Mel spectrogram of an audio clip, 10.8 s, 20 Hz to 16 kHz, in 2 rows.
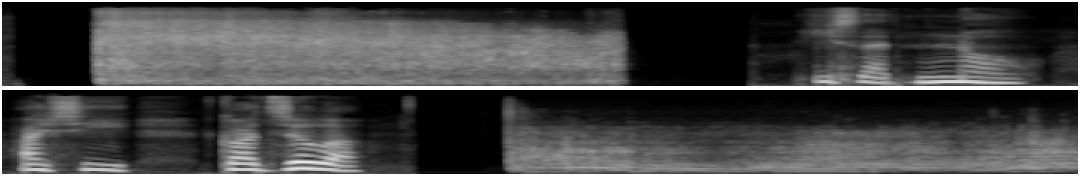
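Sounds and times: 
explosion blast sound effect: 0.5 - 3.2
speech: 4.1 - 7.3.

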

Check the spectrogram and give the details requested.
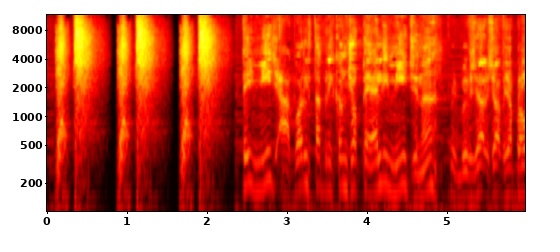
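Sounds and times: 
whip cracks: 0.0 - 2.4
speech: 2.4 - 5.9.

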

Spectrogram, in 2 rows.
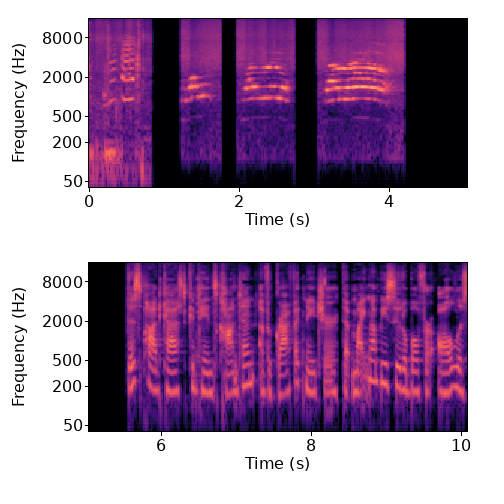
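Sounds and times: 
pet cat meowing: 1.2 - 4.1
speech: 5.6 - 10.0.

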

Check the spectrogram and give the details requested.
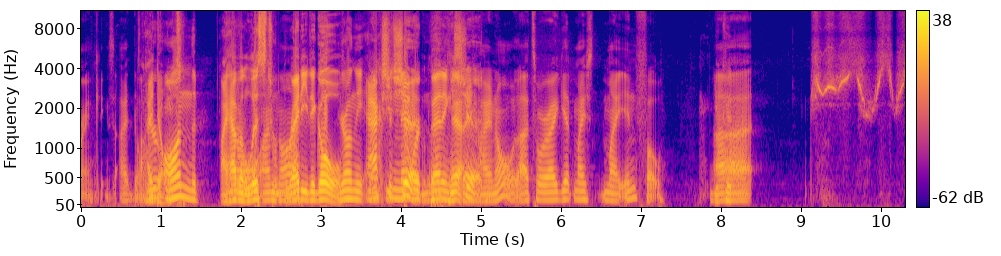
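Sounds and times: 
speech: 0.1 - 8.4, 9.1 - 9.5
person whistling a wavering tune: 9.1 - 10.2.

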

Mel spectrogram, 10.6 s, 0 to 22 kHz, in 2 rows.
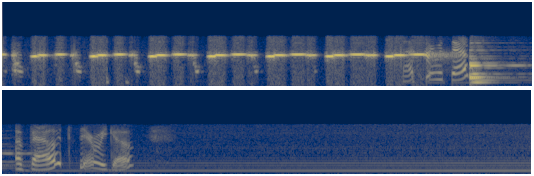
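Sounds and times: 
shrill echo feedback whistle on the line: 0.4 - 5.5
speech: 5.5 - 6.8.

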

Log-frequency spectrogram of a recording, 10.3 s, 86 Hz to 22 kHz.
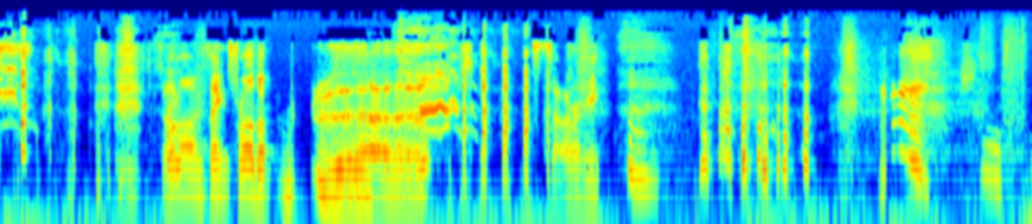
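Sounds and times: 
laughter: 0.0 - 2.1, 3.9 - 6.4, 7.0 - 9.3
speech: 1.6 - 4.4, 5.5 - 6.2
voice imitating a dolphin burping: 2.8 - 4.3.

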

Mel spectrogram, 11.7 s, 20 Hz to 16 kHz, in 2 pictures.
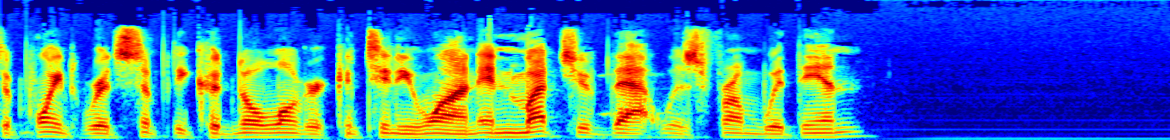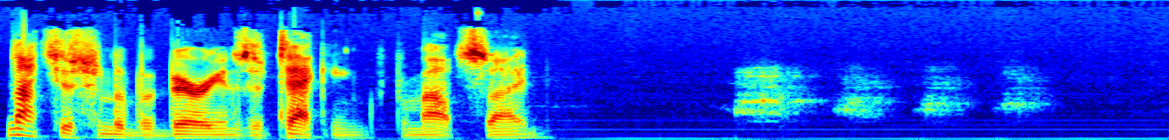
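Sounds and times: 
speech: 0.0 - 4.4, 5.9 - 8.6
low steady electrical hum: 0.0 - 11.6
dog whining yelps: 9.5 - 11.2.

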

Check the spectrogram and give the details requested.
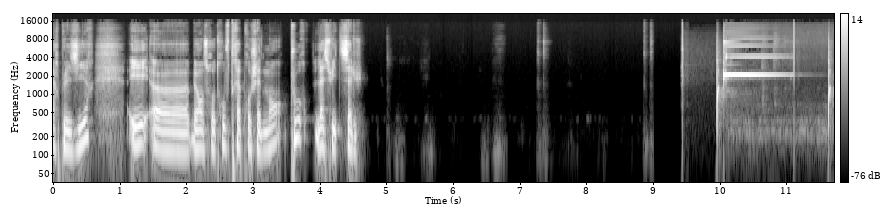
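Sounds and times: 
speech: 0.0 - 4.7
bright high ding: 10.0 - 11.7
notification chime: 10.0 - 11.7.

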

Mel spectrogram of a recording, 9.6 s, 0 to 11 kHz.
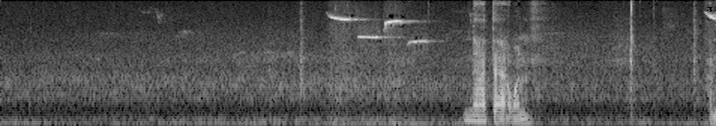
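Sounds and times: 
steady low rumble of traffic: 0.0 - 9.5
tufted titmouse calling: 4.4 - 5.8
speech: 6.2 - 7.2.

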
